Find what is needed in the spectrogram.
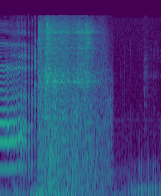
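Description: A domestic cat meowing once, a drawn-out call that ends about half a second in. It is followed by about a second of hiss-like noise.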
